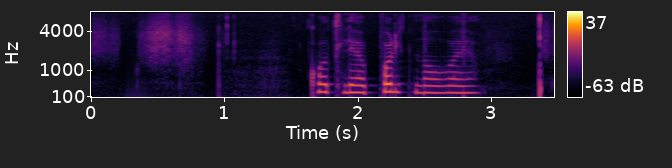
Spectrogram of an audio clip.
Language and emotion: Russian, neutral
